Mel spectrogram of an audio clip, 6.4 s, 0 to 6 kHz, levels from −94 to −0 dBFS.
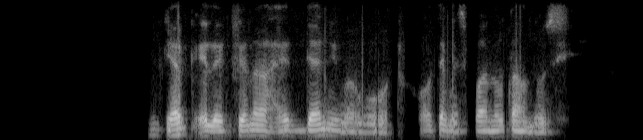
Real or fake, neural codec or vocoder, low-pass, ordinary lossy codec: fake; codec, 16 kHz in and 24 kHz out, 2.2 kbps, FireRedTTS-2 codec; 5.4 kHz; Opus, 16 kbps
